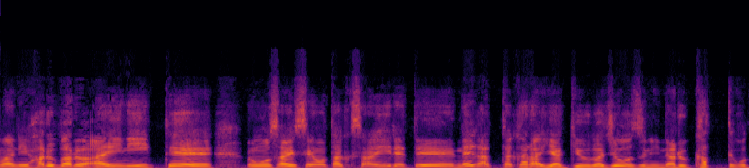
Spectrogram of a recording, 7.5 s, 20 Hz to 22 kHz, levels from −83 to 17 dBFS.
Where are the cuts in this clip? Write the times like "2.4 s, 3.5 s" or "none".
1.6 s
